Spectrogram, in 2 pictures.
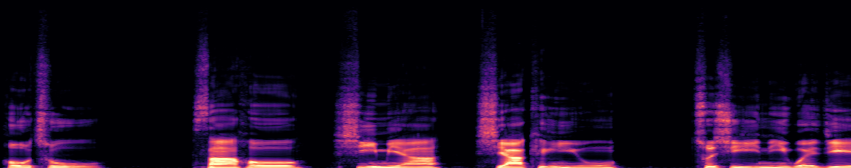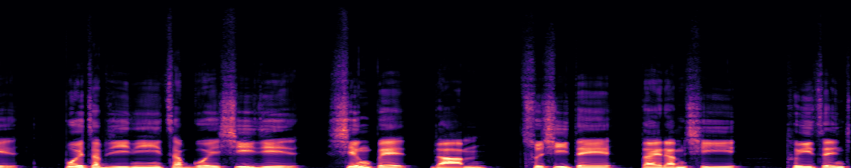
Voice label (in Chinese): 台語; 有聲公報; 市議員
